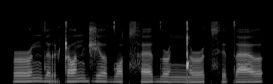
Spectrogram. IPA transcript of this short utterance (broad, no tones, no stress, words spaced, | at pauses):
ə˞ndər ʈʌnd͡ʒɪə̯d̪ɔ t͡sʰɛd̪ə˞ ŋ͡ǃə˞t͡sʰɪt̪æə̯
